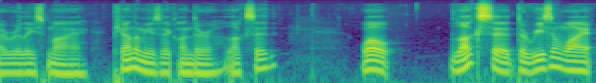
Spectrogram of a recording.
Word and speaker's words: LUXID: So I used LUXID because I wanted to be edgy. But then I told you guys, apparently it's pronounced Luxid.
